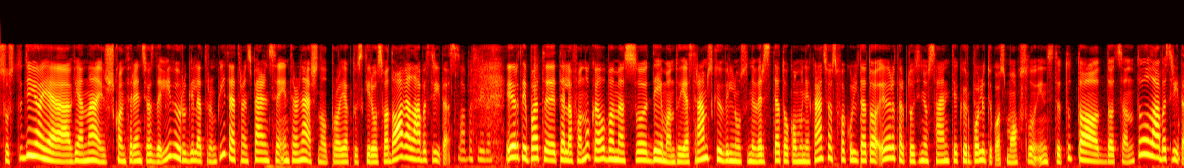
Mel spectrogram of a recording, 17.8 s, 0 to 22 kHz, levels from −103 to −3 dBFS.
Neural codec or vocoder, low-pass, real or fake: none; 7.2 kHz; real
